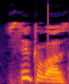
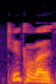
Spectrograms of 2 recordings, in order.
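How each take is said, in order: First: The name begins with a 'ts' sound. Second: The name begins with a plain 't' sound. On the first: The speaker calls it right. "I just heard you uh, pronounce his last name Tsoukalos" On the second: The speaker calls it wrong. "I always pronounced it Toukalos. Have I been getting it wrong?"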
